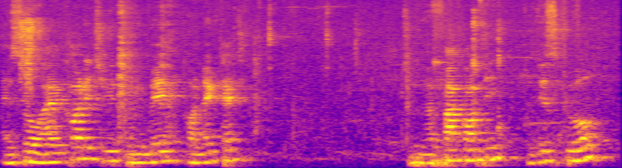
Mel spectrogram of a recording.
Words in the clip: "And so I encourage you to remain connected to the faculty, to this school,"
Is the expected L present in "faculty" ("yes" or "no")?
no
